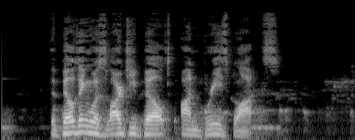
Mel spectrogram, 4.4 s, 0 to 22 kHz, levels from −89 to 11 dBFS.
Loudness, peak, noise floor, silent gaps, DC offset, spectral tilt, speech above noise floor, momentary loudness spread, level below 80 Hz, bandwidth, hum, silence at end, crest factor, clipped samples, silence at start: -16 LUFS; -2 dBFS; -56 dBFS; none; under 0.1%; -6 dB/octave; 40 dB; 15 LU; -50 dBFS; 15.5 kHz; none; 0.9 s; 16 dB; under 0.1%; 0.05 s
